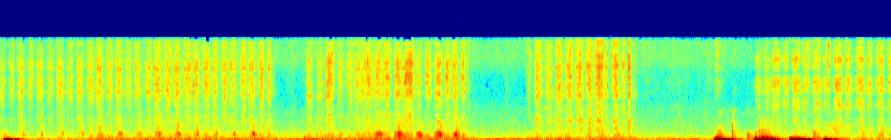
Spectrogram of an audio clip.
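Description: Red and black colored pencil scratching on paper in a drawing session, a soft continuous scribbling texture with brief louder strokes near the end, close and quiet.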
